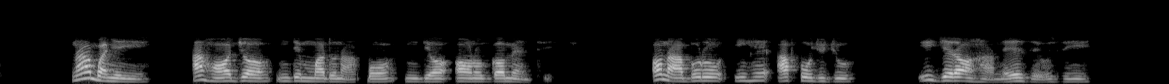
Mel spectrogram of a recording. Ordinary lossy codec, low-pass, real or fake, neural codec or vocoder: Opus, 32 kbps; 3.6 kHz; real; none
